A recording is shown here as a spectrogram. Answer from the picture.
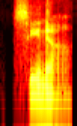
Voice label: "scena", American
